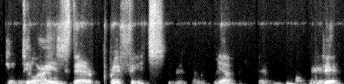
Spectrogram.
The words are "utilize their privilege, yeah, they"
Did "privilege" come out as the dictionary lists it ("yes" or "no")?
no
